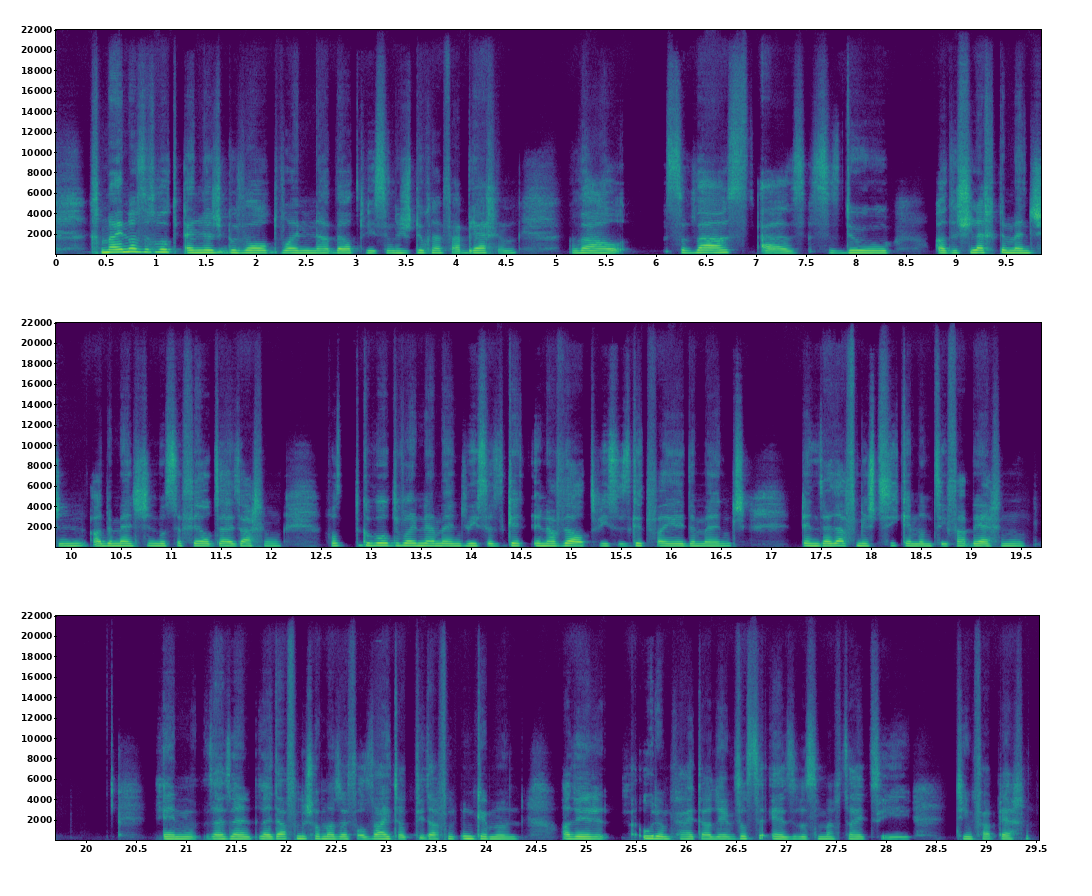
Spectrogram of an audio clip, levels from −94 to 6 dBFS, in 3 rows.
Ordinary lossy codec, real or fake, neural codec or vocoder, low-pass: none; fake; codec, 44.1 kHz, 2.6 kbps, DAC; none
